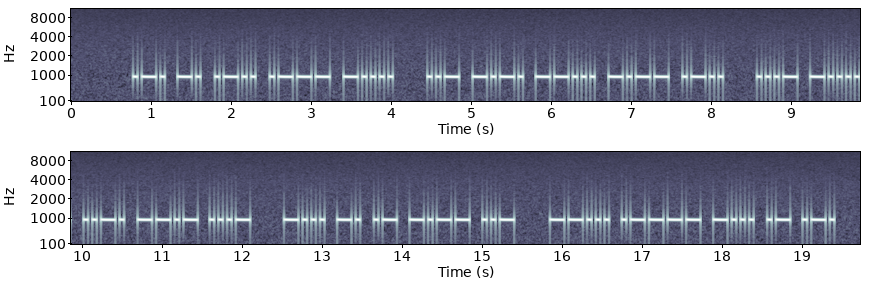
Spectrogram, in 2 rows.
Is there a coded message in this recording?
Yes: Morse code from 0.7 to 19.5 s, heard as a keyed tone, hand-sent with a paddle, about 22 wpm, 940 Hz. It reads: RNLJ6 UC7YL V6FQV BNAYU 71BAR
